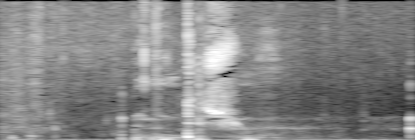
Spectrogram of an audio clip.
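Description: Paper crinkles and rustles close by.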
